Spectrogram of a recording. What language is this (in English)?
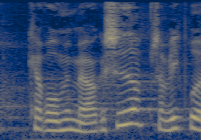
Danish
